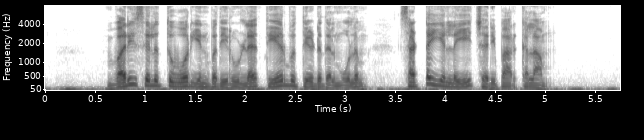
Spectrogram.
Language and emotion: Tamil, neutral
